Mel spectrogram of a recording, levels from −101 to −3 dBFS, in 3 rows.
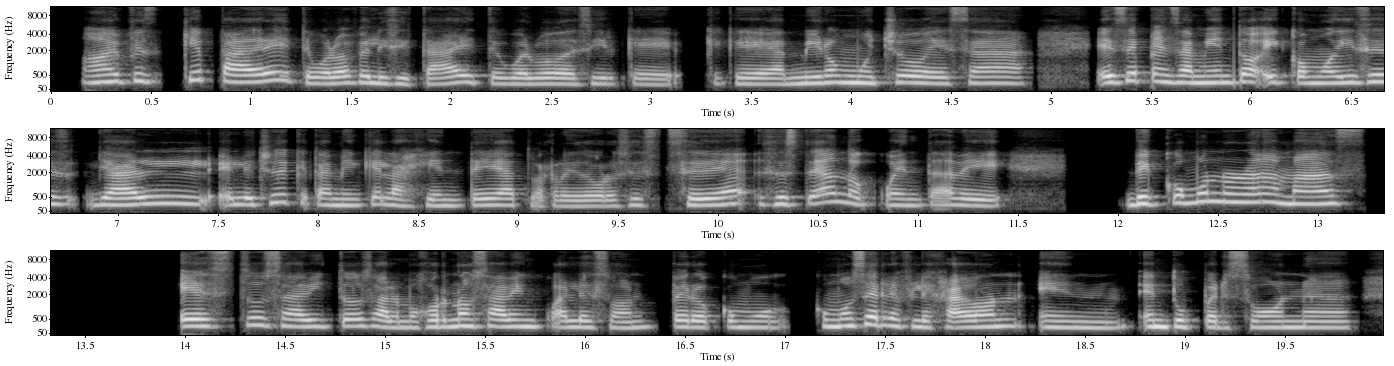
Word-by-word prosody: Ay, 245 +3 +1
pues 265 0 -5
qué 320 - -3
padre, 270 0 +4
y - - -5
te 250 - -5
vuelvo 205 +1 +2
a - - -3
felicitar, 200 -2 -1
y 240 - -1
te 210 -4 -7
vuelvo 195 0 0
a 195 -1 +2
decir 190 +1 -5
que 180 -3 -8
que 200 - -16
que 195 -1 -1
admiro 210 +5 0
mucho 230 0 +1
esa 210 0 -3 0.3
ese 235 +6 +3
pensamiento, 235 -2 +2
y 230 - +2
como 220 -2 0
dices 245 +3 0
ya 225 0 +4
el 260 +1 +1
el 230 - -1
hecho 230 +5 0
de 310 - -3
que - - -10
también 215 -1 -2
que 245 - -3
la 215 -3 -1
gente 200 +3 -2
a 215 - +1
tu 215 - -12
alrededor 185 0 -3
se 215 - -6
se 215 +2 -2
vea 235 +4 +3
se 245 0 -3
esté 245 +2 -2
dando 275 -6 -1
cuenta 215 -2 -4
de 205 -2 -1 0.6
de 250 +1 +4
cómo 285 +5 +1
no 330 -2 +2
nada 310 0 +3
más 260 0 +2 0.7
estos 245 +2 +2
hábitos 240 +1 0
a 220 - +4
lo 205 - -3
mejor 220 +2 0
no 250 +1 +5
saben 235 -1 +2
cuáles 215 -2 -2
son, 200 +2 -5
pero, 215 -2 0
como 210 -1 -5
cómo 245 +1 +1
se 295 - +7
reflejaron 230 -1 +2
en 205 -1 -4
en 230 0 +4
tu 225 0 -1
persona, 205 -1 -2
225 Hz, 205 wpm, -24 LUFS, 205-245 Hz, 0.7 s, se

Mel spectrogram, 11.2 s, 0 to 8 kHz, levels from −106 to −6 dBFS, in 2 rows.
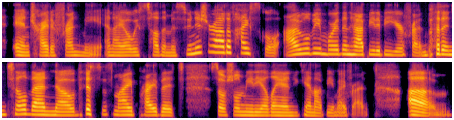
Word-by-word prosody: and 170 -3 0
try 165 0 +1
to 165 -1 -4
friend 170 0 -4
me, 155 - -9
and 170 0 -6
I 165 0 -1
always 170 +1 -4
tell 175 -1 -3
them, 160 -2 -6
"As 155 - -9
soon 245 +3 -3
as 310 +2 0
you're 340 - -4
out 315 -1 +6
of 310 - +3
high 280 -1 0
school, 155 - -9
I 210 +5 +2
will 265 +1 -1
be 270 -1 0
more 230 -1 0
than 230 -1 0
happy 210 0 +2
to 205 - 0
be 210 - -7
your 180 -2 -3
friend, 170 -2 -6
but 245 - +5
until 225 +2 +1
then, 205 -3 +4
no, 175 -1 +2
this 200 +6 +2
is 210 +1 -15
my 195 0 +2
private 175 -2 -1 0.3
social 185 - -1
media 170 -1 -1
land, 165 -1 +1
you 155 - -13
cannot 160 -6 -4
be 155 - -8
my 170 +1 -6
friend." - - -13 0.5
Um, - - +5
180 Hz, 240 wpm, -22 LUFS, 170-220 Hz, 0.5 s, out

